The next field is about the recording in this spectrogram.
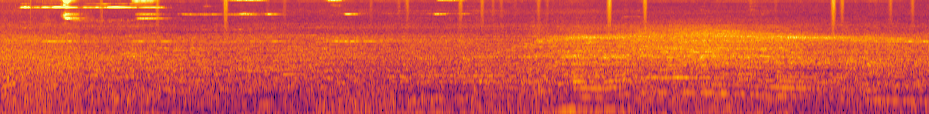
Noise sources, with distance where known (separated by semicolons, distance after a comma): engine of unclear size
